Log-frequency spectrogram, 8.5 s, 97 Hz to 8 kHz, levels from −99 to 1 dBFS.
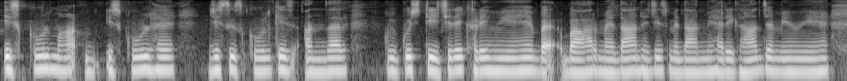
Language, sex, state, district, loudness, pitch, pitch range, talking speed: Hindi, female, Chhattisgarh, Korba, -17 LUFS, 170 Hz, 165-180 Hz, 175 wpm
